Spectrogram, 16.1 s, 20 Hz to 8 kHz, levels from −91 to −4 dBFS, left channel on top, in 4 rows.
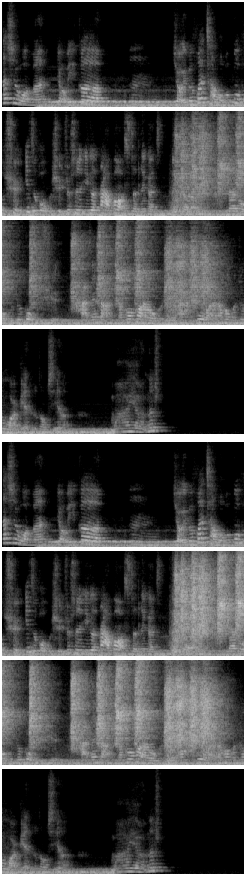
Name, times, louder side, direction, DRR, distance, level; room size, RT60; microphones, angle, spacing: voice 1, 0.0-1.7 2.1-6.6 6.8-9.0 9.3-13.1, left 1 dB, 5° right, -2 dB, 2.5 m, -35 dB
sound 1, 0.5-14.0, left 3 dB, 80° left, 0.6 m, -35 dB
Bird, 6.8-8.9 9.2-12.3, right 9 dB, 45° right, 0.5 m, -29 dB
voice 2, 13.9-14.7, left 2 dB, 40° left, 1 dB, 2.5 m, -39 dB
9.9 x 3.6 x 6.1 m, 0.42 s
head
